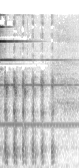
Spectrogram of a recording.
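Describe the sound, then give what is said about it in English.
A bell rings in a quick burst of about six rapid, evenly spaced strikes, then a clear ringing tone lingers and fades. It's fairly loud, with no talking. “Ring that bell.”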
